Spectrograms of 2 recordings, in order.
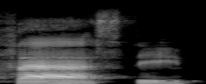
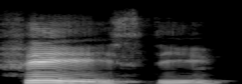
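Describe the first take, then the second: First: The first vowel is an open e. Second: The first vowel is a closed e. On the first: The speaker calls it wrong. "It's not fasty" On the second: The speaker calls it right. "this verb is closed"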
